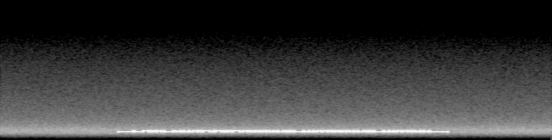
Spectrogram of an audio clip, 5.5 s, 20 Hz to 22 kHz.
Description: RTTY (75 baud, 170 Hz shift), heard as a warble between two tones, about 1420 Hz centre. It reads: CQ TEST DL4QA DL4QA CQ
